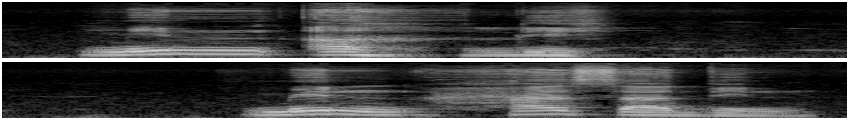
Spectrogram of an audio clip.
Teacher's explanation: membaca nun sukun atau tanwin dengan jelas tanpa dengung. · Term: izhar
